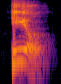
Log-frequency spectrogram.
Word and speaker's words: Gil: heel was in eel Gil how do you say it heel like H I thought he was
